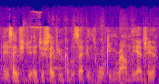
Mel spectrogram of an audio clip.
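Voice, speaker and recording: A man's voice: sits low, fast, over music. A man giving casual, joking gameplay commentary as a streamer, chatty and self-deprecating with lots of fillers. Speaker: game streamer.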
